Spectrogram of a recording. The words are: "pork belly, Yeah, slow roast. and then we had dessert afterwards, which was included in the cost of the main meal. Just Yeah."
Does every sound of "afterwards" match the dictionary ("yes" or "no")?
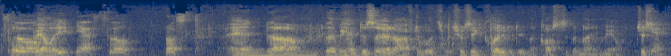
yes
